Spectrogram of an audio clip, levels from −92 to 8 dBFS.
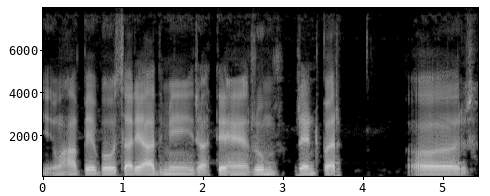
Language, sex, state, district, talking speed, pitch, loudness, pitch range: Hindi, male, Bihar, Jahanabad, 145 wpm, 95 Hz, -18 LUFS, 95-100 Hz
